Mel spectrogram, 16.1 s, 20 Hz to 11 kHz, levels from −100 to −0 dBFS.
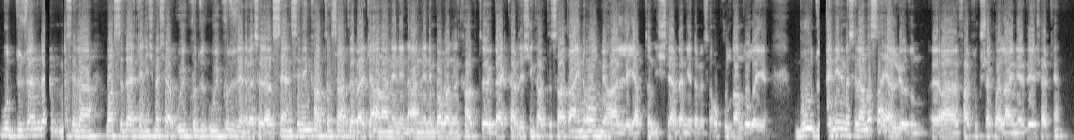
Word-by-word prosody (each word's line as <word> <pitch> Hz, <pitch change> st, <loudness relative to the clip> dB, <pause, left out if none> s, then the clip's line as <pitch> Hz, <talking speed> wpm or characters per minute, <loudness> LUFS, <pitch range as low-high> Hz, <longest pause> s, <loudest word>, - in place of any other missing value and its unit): Bu 140 Hz, -2 st, -2 dB
düzenden 150 Hz, +3 st, +1 dB, 0.3 s
mesela 125 Hz, -1 st, 0 dB
bahsederken 130 Hz, 0 st, +1 dB
hiç 125 Hz, +1 st, 0 dB
mesela 130 Hz, -3 st, 0 dB
uyku, 130 Hz, +2 st, 0 dB, 0.2 s
uyku 130 Hz, +2 st, 0 dB
düzeni 120 Hz, -4 st, 0 dB
mesela 105 Hz, -1 st, +2 dB
sen 125 Hz, +4 st, +3 dB
senin 135 Hz, +2 st, +1 dB
kalktığın 130 Hz, -2 st, 0 dB
saatle 125 Hz, -2 st, +1 dB
belki 110 Hz, -1 st, +1 dB
anneannenin, 110 Hz, -2 st, +1 dB
annenin, 110 Hz, 0 st, 0 dB
babanın 110 Hz, -1 st, +1 dB
kalktığı 110 Hz, -4 st, -1 dB
belki 110 Hz, -1 st, +1 dB
kardeşin 115 Hz, +3 st, -1 dB
kalktığı 105 Hz, +6 st, -2 dB
saat 115 Hz, -4 st, 0 dB
aynı 125 Hz, +1 st, +2 dB
olmuyor 120 Hz, -3 st, +1 dB
hâliyle 100 Hz, -1 st, +2 dB
yaptığın 105 Hz, 0 st, -1 dB
işlerden 105 Hz, -, -1 dB
ya 100 Hz, 0 st, -3 dB
da 100 Hz, -, -2 dB
mesela 95 Hz, 0 st, -6 dB
okuldan 110 Hz, -4 st, -3 dB
dolayı, 95 Hz, -1 st, 0 dB, 0.4 s
bu 125 Hz, +4 st, -2 dB, 0.2 s
düzeni 135 Hz, +3 st, -1 dB
mesela 140 Hz, -1 st, +2 dB
nasıl -, -, +2 dB
ayarlıyordun, 105 Hz, -2 st, -1 dB
eee, -, -, +1 dB
aaa, 105 Hz, -1 st, +1 dB
farklı 135 Hz, +4 st, -4 dB
kuşaklarla 105 Hz, -5 st, -1 dB
aynı 105 Hz, 0 st, 0 dB
evde 100 Hz, -, 0 dB
yaşarken? 135 Hz, -10 st, -3 dB
125 Hz, 170 wpm, -8 LUFS, 105-135 Hz, 0.4 s, sen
